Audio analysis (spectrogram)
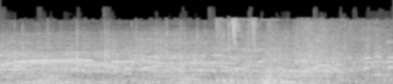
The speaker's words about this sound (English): Now, can we get a big cheer for diversity?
